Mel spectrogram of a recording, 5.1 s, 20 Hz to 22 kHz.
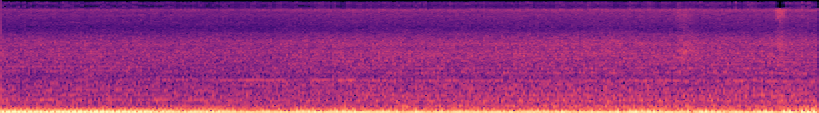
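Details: Van idling just after start, the alternator charging the weak-quality battery at about 14.4–14.5 V: a steady, deep, even rumble with no knocks, misses or whine until it cuts off. A normal smooth idle.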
